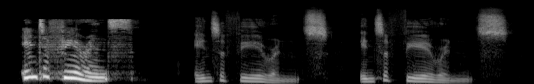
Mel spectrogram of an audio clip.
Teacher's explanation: So this is an interesting word because it's double stressed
